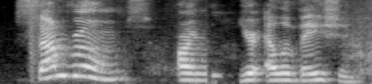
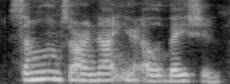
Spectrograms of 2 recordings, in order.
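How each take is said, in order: First: Some leaned on, slow; slow emphatic Some rooms; stress on Some. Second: Not hit, voice dropped softer; stress on not. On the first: Preacher to listeners, slow stress on Some. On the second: Preacher to listeners, softly stressing not. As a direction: quietly lean on the word not. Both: Shown as a demonstration.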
